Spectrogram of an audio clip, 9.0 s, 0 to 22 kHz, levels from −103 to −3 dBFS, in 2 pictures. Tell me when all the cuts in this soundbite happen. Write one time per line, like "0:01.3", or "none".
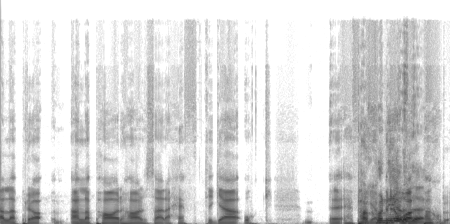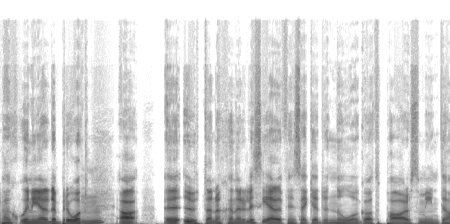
none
